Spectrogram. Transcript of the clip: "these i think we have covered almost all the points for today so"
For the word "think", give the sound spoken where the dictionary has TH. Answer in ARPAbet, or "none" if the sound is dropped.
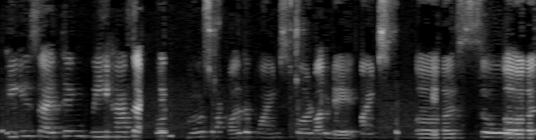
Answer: T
